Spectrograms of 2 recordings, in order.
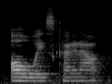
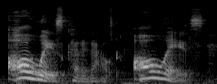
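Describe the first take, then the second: First: Always cut it out, firm; emphatic. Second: Always much louder, pitched up; emphatic louder. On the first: Teaching Orwell's rule, plain firm read. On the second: Repeating the rule to students, loud emphatic. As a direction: belt out always as a command. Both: Shown as a demonstration. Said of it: "If it is possible".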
